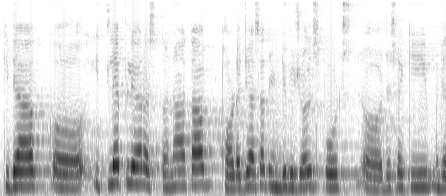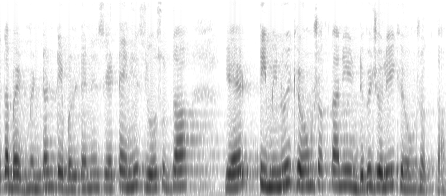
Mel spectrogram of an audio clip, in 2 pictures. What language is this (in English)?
Konkani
